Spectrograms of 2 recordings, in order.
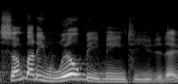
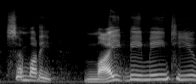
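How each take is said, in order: First: "will" punched firm and loud; stress on will. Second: "might" said with a mocking high lilt; stress on might. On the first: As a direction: hit "will" hard, no doubt left. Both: Shown as a demonstration. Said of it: "take the might out of it".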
